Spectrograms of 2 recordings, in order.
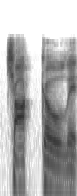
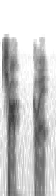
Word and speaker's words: chocolate: something okay uh so that is a word that has a drop syllable like chocolit nobody says chocolit in English we all say chocolate we pronounce it with two syllables okay uh let's see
